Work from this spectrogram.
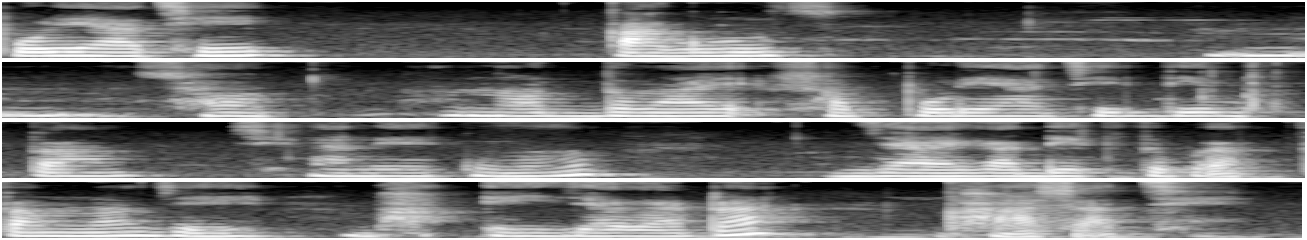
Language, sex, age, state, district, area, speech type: Bengali, female, 60+, West Bengal, Uttar Dinajpur, urban, spontaneous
